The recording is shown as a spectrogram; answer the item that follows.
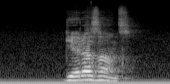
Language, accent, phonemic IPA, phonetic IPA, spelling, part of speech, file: Armenian, Eastern Armenian, /ɡeɾɑˈzɑnt͡sʰ/, [ɡeɾɑzɑ́nt͡sʰ], գերազանց, adjective, Hy-գերազանց.ogg
- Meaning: excellent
